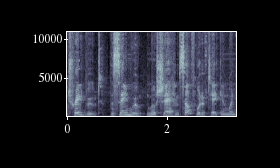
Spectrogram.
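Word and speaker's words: משה: children of israel are led by moshe the original biblical pronunciation of moses into the wilderness the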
